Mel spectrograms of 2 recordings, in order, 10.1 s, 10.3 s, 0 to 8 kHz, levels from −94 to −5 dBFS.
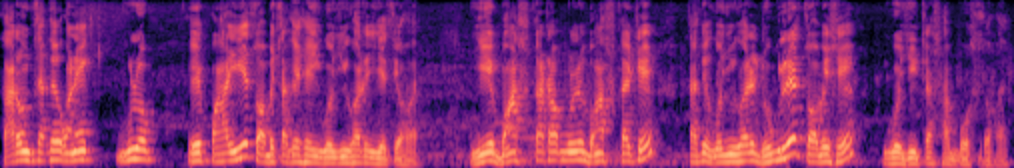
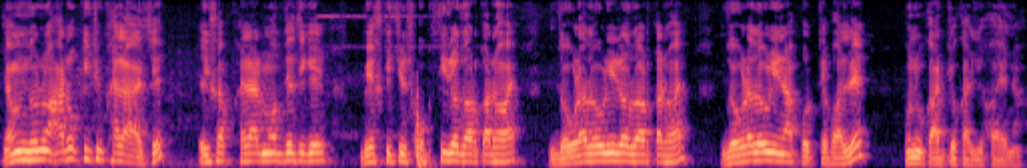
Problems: background sounds at intervals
